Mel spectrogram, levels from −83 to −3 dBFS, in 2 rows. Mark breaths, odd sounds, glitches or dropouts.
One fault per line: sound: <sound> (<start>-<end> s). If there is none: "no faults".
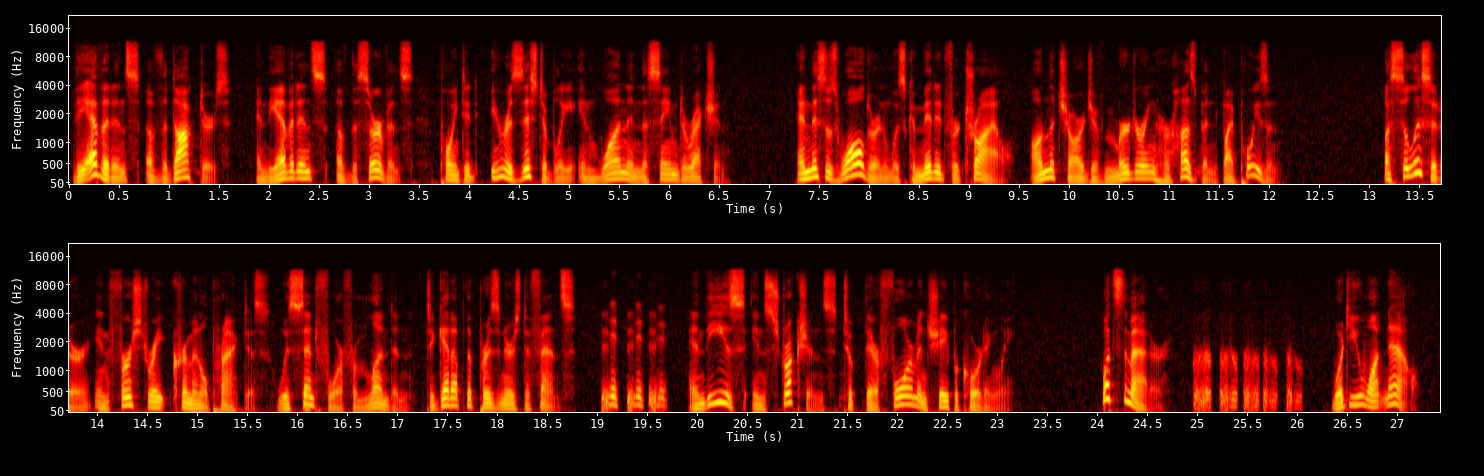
sound: laugh (19.1-19.7 s)
sound: laugh (25.0-26.1 s)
